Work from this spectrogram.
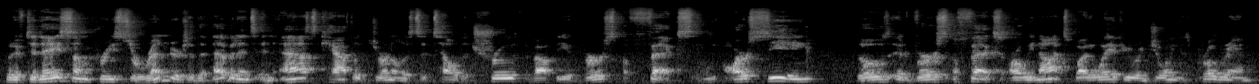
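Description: A man hosting a religious commentary podcast, speaking in an emphatic, didactic, preachy way with deliberate stresses and repetition. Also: fairly low pitch, a little mellow. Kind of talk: preachy commentary to camera or microphone. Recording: roomy echo, distant mic, faint noise.

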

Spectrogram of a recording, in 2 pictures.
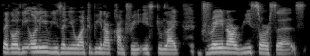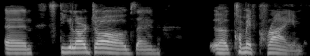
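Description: A woman's voice: on the low side, fairly even intonation, unhurried, dry recording, highs cut off. A woman from Malaysia, a guest in a casual interview, talking with passion and many filler words.

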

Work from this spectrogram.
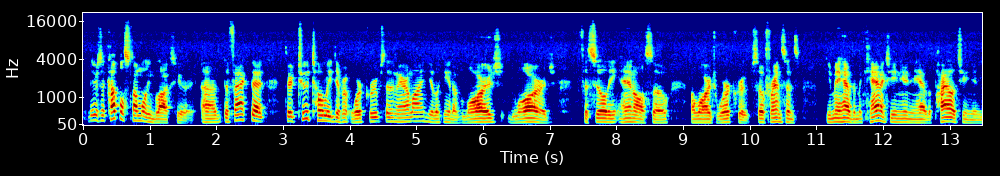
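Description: A man's voice: mid-range voice, mellow, rough recording. A man hosting a casual podcast, talking conversationally as he answers listener questions. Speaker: podcast host.

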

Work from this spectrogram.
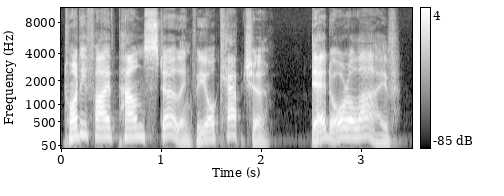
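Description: A man's voice: high voice, sing-song, moderate pace, no room sound, clean studio sound, pitched above the performer's own voice. A man voicing a blunt, wry male captain on the run in an adventure story. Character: gruffly blunt male captain, fellow fugitive in adventure tale.

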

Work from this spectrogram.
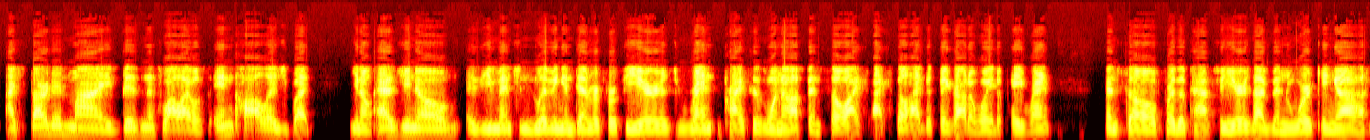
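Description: A young man from Ghana, a podcast guest, telling his story in relaxed casual talk with many fillers. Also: mid-range voice, no room sound. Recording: dry tinny phone-like line.

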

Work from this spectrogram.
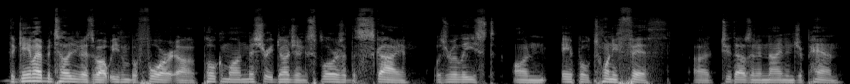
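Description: Male solo podcast host, nasal from a head cold, eager with lots of ums, slightly low voice, dry close sound. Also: fairly even intonation, quick pace, hardly any pauses, no echo. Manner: eager, with frequent ums and restarts. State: stuffy nose from a head cold.

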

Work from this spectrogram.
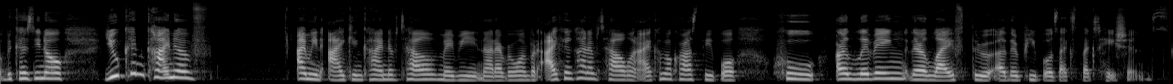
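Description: A young adult woman from Armenia, raised in Russia, hosting a podcast with frank, animated, casually profane commentary. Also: fairly high pitch. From Armenian, grew up in Russia. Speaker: podcast host.

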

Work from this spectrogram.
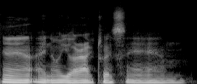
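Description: Male interviewer, low pitch, dry close sound, hesitant and filler-heavy. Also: level tone, moderate pace, no room sound. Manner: hesitant, many fillers, soft backchannels. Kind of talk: conversational interview.

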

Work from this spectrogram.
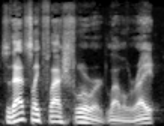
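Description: A man's voice: low voice, sing-song, normal speed, fairly bright tone. A man co-hosting a podcast, giving casual entertainment news commentary in a conversational way with emphatic asides. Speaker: podcast co-host.

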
